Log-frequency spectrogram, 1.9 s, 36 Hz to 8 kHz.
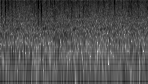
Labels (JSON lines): {"label": "biophony", "recorder": "SoundTrap 500"}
